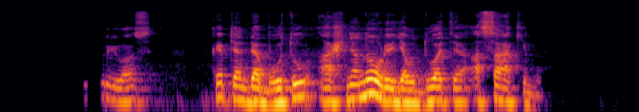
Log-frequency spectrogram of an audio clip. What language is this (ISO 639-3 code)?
lit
